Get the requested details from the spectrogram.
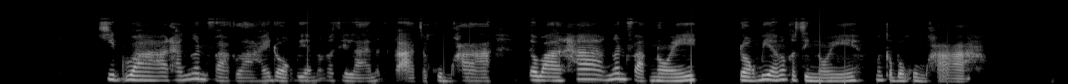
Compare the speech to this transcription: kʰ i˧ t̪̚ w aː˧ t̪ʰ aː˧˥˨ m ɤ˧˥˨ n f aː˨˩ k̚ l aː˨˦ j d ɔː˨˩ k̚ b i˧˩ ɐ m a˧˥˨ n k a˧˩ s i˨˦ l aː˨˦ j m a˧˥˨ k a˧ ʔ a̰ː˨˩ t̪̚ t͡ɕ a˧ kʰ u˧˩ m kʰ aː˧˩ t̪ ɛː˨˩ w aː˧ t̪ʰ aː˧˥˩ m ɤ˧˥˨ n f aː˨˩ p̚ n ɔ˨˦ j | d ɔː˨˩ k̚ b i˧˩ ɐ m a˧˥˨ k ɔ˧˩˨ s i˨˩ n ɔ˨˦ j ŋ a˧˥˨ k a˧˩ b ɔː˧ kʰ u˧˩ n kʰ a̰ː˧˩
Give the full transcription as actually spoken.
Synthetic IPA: kʰ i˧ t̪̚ w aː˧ t̪ʰ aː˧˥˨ ŋ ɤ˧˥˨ n f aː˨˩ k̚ l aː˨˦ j d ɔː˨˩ k̚ b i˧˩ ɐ m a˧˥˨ n k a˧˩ s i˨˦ l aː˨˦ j m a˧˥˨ k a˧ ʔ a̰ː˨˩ t̪̚ t͡ɕ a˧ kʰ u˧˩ m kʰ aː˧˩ t̪ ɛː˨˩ w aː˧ t̪ʰ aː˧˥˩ ŋ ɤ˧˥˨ n f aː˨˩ k̚ n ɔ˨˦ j | d ɔː˨˩ k̚ b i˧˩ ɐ m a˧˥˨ k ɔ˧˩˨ s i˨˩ n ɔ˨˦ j m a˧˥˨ k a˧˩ b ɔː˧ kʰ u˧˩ m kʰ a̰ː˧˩

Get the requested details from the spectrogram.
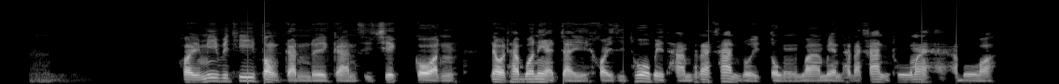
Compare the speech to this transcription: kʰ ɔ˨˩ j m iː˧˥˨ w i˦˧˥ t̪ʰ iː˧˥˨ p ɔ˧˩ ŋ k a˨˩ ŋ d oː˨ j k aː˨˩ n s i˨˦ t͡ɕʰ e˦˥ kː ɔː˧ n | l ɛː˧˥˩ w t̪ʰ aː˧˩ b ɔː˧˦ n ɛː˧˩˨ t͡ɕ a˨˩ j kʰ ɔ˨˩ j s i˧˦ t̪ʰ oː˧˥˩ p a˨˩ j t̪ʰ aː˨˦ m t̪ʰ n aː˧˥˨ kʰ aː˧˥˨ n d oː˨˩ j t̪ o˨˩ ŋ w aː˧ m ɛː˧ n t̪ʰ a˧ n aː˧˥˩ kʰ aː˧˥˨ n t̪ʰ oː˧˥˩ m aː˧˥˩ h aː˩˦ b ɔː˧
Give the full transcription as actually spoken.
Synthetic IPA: kʰ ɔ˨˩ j m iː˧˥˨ w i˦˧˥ t̪ʰ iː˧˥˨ p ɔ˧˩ ŋ k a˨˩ n d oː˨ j k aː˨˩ n s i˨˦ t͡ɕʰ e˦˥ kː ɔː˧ n | l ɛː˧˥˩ w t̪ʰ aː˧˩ b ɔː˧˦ n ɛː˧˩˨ t͡ɕ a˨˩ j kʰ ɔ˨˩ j s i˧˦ t̪ʰ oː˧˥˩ p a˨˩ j t̪ʰ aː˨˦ m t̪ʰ n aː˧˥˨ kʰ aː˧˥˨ n d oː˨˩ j t̪ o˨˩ ŋ w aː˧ m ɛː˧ n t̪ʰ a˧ n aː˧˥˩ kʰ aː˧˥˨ n t̪ʰ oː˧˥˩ m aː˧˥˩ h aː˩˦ b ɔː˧

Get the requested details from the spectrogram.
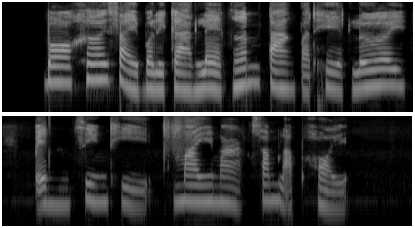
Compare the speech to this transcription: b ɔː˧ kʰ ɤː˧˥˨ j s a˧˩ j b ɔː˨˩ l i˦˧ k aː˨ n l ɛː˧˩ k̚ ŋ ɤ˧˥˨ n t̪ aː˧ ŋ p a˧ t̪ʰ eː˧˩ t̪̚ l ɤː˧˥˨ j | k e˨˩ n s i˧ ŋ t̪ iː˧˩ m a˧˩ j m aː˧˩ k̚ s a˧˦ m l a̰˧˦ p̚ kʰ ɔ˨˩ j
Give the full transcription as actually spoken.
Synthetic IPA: b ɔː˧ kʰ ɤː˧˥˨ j s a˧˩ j b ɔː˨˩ l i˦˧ k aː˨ n l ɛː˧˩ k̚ ŋ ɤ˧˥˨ n t̪ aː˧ ŋ p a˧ t̪ʰ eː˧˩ t̪̚ l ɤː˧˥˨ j | p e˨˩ n s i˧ ŋ t̪ʰ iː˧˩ m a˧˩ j m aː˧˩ k̚ s a˧˦ m l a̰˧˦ p̚ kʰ ɔ˨˩ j

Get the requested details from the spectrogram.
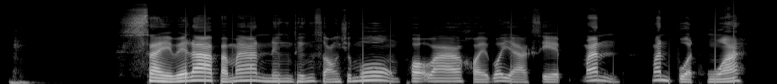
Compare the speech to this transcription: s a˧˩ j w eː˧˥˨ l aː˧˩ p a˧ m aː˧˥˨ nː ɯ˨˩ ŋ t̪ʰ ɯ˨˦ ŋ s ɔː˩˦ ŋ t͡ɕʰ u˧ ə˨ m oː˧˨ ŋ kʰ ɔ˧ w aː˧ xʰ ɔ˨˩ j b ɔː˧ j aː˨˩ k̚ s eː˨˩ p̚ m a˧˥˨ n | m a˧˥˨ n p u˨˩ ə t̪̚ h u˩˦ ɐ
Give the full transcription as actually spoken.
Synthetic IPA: s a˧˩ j w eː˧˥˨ l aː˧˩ p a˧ m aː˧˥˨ nː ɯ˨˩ ŋ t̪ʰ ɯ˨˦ ŋ s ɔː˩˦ ŋ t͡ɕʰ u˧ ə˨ m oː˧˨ ŋ pʰ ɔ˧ w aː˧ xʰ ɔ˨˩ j b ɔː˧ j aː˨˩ k̚ s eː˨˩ p̚ m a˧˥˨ n | m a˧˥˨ n p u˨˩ ə t̪̚ h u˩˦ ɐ

